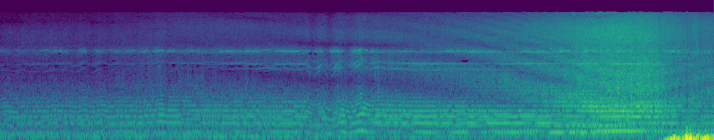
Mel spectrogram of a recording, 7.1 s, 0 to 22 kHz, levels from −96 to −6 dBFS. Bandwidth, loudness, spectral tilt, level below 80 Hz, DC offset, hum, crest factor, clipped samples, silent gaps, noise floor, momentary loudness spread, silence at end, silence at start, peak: 16 kHz; -29 LUFS; -3.5 dB/octave; -28 dBFS; under 0.1%; none; 22 dB; under 0.1%; none; -46 dBFS; 22 LU; 0 s; 0.1 s; -4 dBFS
